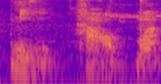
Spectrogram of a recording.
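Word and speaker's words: 你好吗: টোনটা উচ্চারণ কেমন করে এর উচ্চারণ ভঙ্গিটা হচ্ছে উপর থেকে নিচে নিচ থেকে উপরে তাহলে উচ্চারণ করবা কেমন করে নি হামা নি হামা ওকে হাউ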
